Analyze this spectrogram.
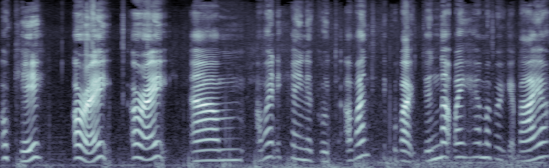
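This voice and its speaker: Speaking with a Scottish accent at a very fast pace, a woman uses a high pitch and big swings in loudness over light background noise. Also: ordinary pitch variation, dry sound with no echo. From Scotland. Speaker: gaming YouTuber. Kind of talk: gameplay commentary. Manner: animated.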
